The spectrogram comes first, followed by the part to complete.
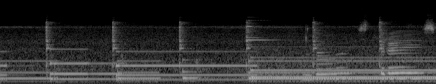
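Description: Electronic organ playing slow held notes of a hymn passage. The notes change a few times in the first two and a half seconds, then a fuller chord is sustained.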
